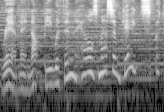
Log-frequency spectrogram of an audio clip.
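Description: Slow, dramatic woman as storyteller. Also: a little high, very animated, over music. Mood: wry, dramatic. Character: dramatic, wry female storyteller. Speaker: narrator. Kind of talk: scripted dramatic narration.

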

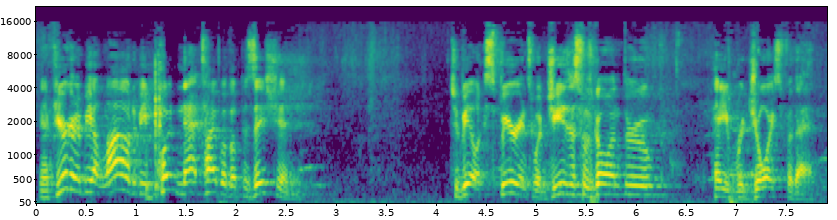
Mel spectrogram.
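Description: A man in his thirties preaching a sermon from a pulpit, emphatic, repeating phrases and climbing in pitch when stirred. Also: big pitch swings, a little fast. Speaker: pastor. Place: small church hall with banner, indoors. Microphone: far camera, at a pulpit.

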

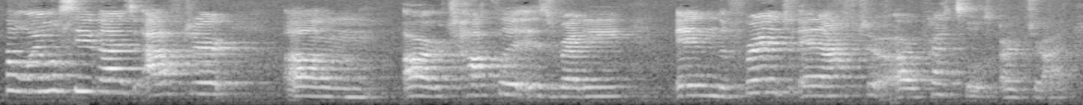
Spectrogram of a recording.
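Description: A high, bright-voiced teenage girl chatting in a giggly, playful way while she cooks. Her voice bounces around a very echoey home kitchen. A camera picks it up from across the room, and there is clear noise underneath. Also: measured pace, recorded from a distance. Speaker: vlog co-host. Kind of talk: casual cooking demo. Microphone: far camera on a tripod. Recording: echoey kitchen, noisy, from afar.

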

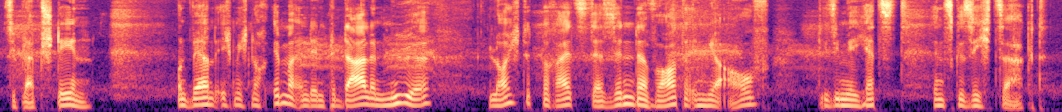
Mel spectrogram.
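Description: An actor playing a troubled, dazed man who narrates his own day in a measured, literary radio drama style. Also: mid-range voice, lively intonation, a little mellow, slight background noise, close to an everyday voice. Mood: uneasy, dreamlike. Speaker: first-person narrator.

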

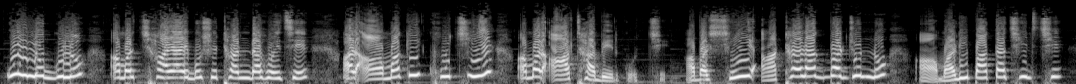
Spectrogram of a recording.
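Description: Woman acting old talking tree, aggrieved, complaining, lively pitch, children's storybook. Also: no room sound. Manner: indignant, complaining.

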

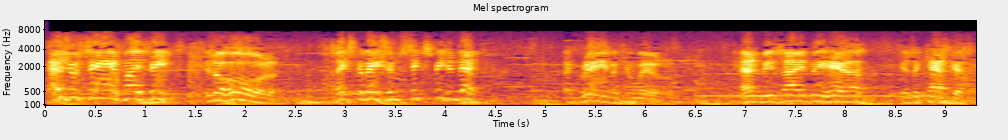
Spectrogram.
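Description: A man's voice: sits high, normal speed, close to an everyday voice. A man playing a slick, theatrical carnival hypnotist with grand, teasing patter in an early sixties radio drama. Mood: grand, coaxing. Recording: dull old radio recording, music behind.

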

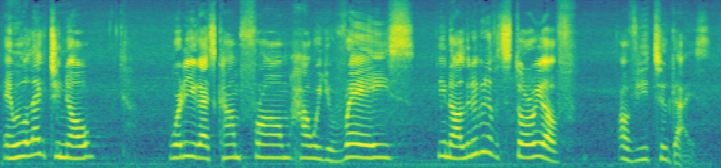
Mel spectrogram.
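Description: A woman's voice: on the high side, normal speed. A woman hosting an interview, chatty and upbeat, switching languages to repeat her questions into a handheld mic outdoors. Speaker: host and interviewer. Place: outdoors on the porch of a large unfinished house.

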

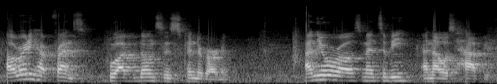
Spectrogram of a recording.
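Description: A teenage male from Ecuador, a native Spanish speaker, reading a personal story aloud in a measured, deliberate way with occasional stumbles. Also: fairly high pitch, lively intonation, fairly bright tone. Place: small community theater stage. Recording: roomy live stage recording, faint noise.

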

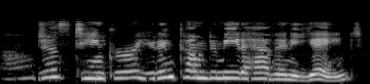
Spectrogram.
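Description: A scarred outlaw dentist mutters gruff, terse lines as a woman puts him on in a storybook. The recording is dull and dry. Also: high voice, measured pace, a bit bright, dry recording, voice pushed up.

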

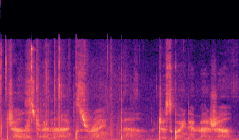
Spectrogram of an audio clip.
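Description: Whispering woman as a soothing witch. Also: bright, forceful tone. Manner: soothing, slow, deliberate, formal wording. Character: kindly, encouraging witch examiner at a magic school. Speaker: ASMR performer. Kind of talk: ASMR roleplay, soft whispering.

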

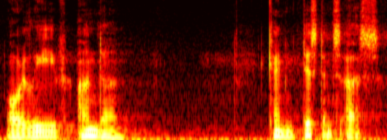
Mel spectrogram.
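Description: Slow, deep man reading solemnly, long reverb. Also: vocal fry, darkish tone. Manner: measured, short phrases with deliberate pauses. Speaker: church speaker reading a statement of faith.

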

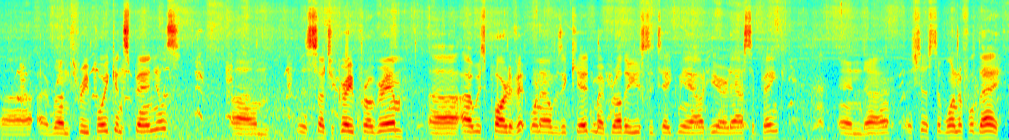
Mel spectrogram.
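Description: A man in his forties gives a casual interview as a volunteer dog handler. His voice sits a little high. Faint noise of an open field is behind him. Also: fairly even intonation, fairly quick, a little mellow, rough recording.

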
